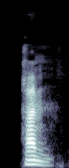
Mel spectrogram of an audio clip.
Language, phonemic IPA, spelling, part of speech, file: French, /ʁœm/, reum, noun, LL-Q150 (fra)-reum.wav
- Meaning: mother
